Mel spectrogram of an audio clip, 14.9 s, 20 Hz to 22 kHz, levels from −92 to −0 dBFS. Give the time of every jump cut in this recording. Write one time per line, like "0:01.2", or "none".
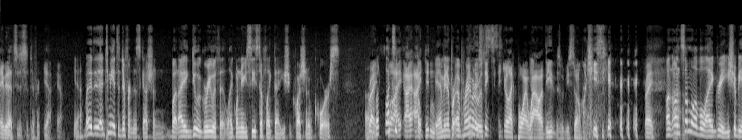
0:08.7
0:11.1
